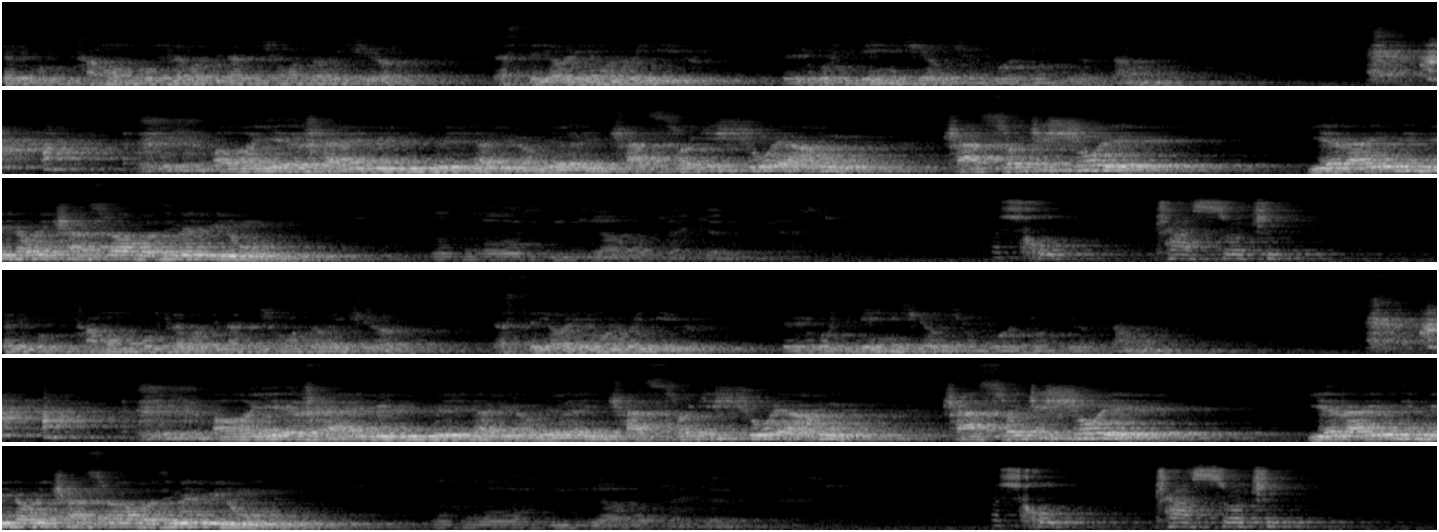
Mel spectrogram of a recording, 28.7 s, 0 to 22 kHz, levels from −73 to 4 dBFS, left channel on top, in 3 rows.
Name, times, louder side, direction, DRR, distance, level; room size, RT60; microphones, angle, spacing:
voice 1, 0.0-2.7 3.3-4.7 5.2-7.7 9.1-17.8 18.3-21.4, right 1 dB, 50° right, -4 dB, 2.9 m, -25 dB
voice 2, 22.0-24.7, left 1 dB, 35° left, -4 dB, 1.0 m, -44 dB
voice 3, 25.7-26.3 26.8-27.6, right 3 dB, 35° right, 5 dB, 0.9 m, -34 dB
15.0 x 6.5 x 4.1 m, 1.5 s
head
